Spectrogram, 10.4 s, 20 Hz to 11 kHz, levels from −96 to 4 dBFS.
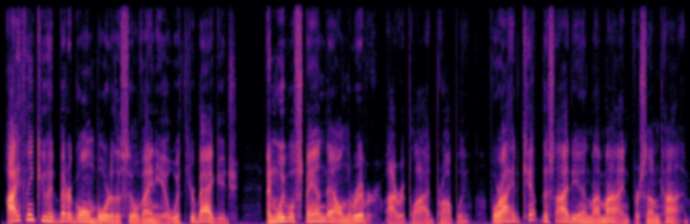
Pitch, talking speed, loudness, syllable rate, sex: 145 Hz, 210 wpm, -22 LUFS, 4.8 syllables/s, male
